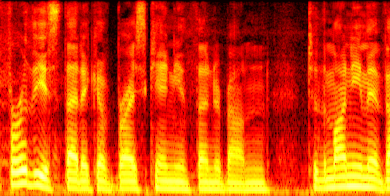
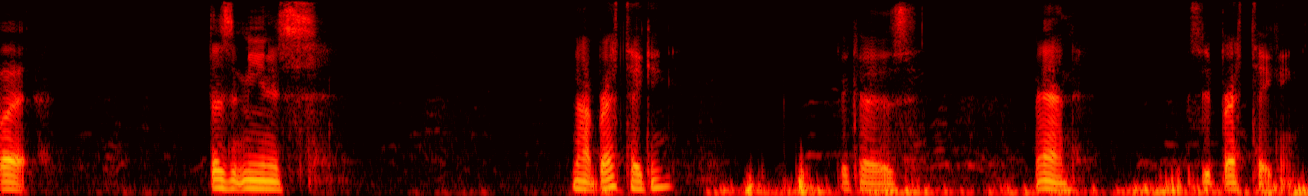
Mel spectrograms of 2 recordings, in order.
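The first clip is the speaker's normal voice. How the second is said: out of breath, much quieter; 29 dB quieter than usual. Visiting Rainbow Ridge in Bryce Canyon, out of breath. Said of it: "i'm out of breath".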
